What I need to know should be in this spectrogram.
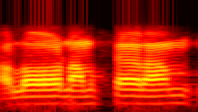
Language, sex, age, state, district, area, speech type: Tamil, male, 60+, Tamil Nadu, Pudukkottai, rural, conversation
